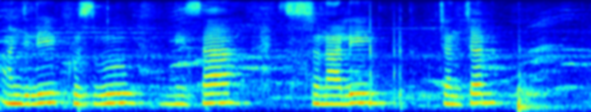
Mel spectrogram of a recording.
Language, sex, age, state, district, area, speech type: Maithili, female, 18-30, Bihar, Sitamarhi, rural, spontaneous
